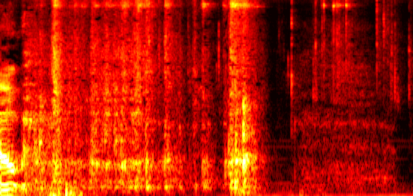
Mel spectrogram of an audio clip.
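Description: Coins clinking and jangling: a run of small metallic rattles and clicks, busiest in the first three seconds, with a louder clatter a little past the middle.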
